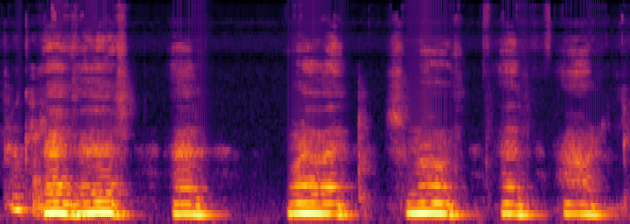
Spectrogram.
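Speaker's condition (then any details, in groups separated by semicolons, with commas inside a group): ALS; pseudobulbar affect, amitriptyline for saliva, atropine drops earlier; excess saliva, pauses, slower less clear speech, can swallow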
